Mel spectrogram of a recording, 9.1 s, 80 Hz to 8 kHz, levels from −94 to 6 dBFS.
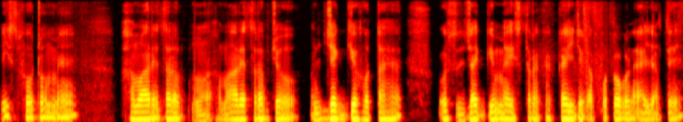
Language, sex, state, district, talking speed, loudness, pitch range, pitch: Hindi, male, Bihar, Lakhisarai, 150 wpm, -21 LUFS, 130-140 Hz, 135 Hz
